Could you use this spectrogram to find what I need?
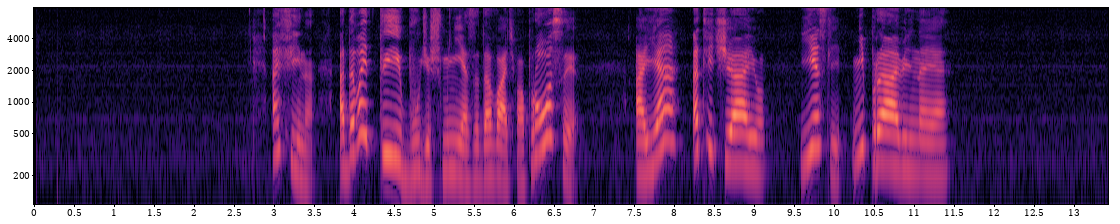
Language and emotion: Russian, angry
